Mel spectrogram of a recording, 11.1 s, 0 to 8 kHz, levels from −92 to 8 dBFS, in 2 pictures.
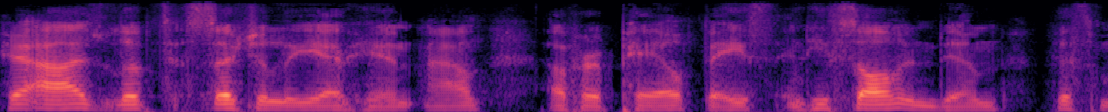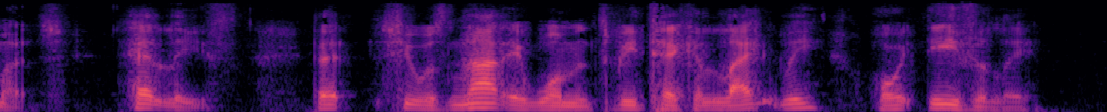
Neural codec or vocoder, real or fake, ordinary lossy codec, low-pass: codec, 24 kHz, 0.9 kbps, WavTokenizer, medium speech release version 1; fake; AAC, 32 kbps; 7.2 kHz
